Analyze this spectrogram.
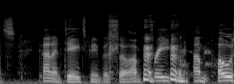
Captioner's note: chuckling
